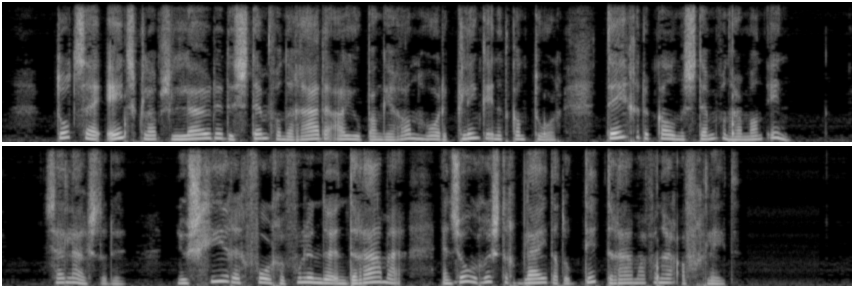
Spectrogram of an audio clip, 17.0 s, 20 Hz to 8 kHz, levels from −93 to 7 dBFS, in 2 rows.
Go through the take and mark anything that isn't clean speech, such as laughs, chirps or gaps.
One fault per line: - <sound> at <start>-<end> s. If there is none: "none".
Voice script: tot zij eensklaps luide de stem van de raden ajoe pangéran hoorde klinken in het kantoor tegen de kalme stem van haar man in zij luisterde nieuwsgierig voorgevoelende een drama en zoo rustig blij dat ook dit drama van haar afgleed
none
